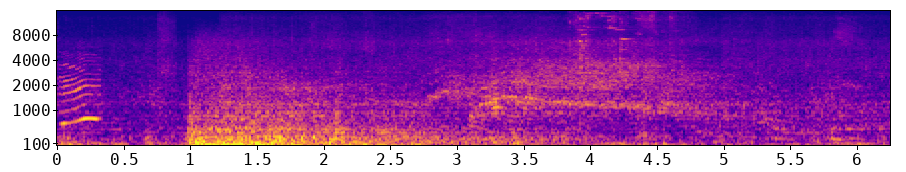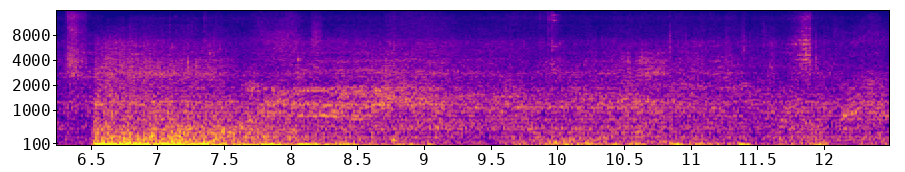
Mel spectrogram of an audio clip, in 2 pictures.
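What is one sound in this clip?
Thunder rumbles loudly.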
